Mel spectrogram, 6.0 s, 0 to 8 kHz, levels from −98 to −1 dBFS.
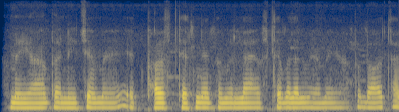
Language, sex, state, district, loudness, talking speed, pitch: Hindi, male, Delhi, New Delhi, -19 LUFS, 180 wpm, 130 Hz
